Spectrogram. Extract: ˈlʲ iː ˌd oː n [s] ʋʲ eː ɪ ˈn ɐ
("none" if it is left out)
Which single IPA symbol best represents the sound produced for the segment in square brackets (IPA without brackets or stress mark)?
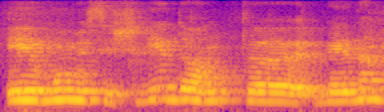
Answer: t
